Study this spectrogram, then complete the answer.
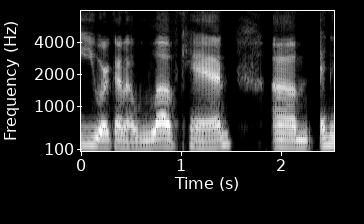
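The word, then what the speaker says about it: Cannes: going to go to can that's how you say it can again in France um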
